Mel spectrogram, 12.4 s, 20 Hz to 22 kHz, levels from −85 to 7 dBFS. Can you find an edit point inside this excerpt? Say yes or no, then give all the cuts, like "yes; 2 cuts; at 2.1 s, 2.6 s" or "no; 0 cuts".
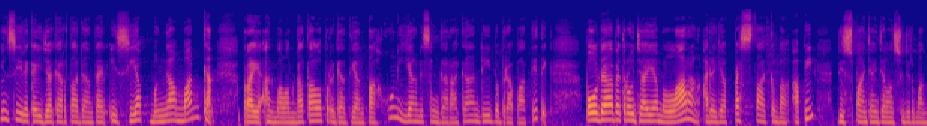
no; 0 cuts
